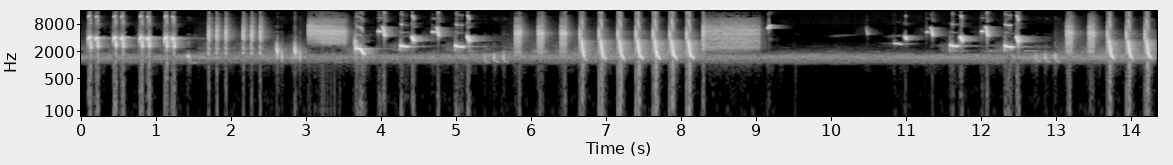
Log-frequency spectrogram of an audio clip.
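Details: Arabian babbler vocalising in varied bursts: rapid sharp chirps, rattling trills, rasping hissy notes and thin upslurred whistles, separated by short pauses, with a steady high tone throughout.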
